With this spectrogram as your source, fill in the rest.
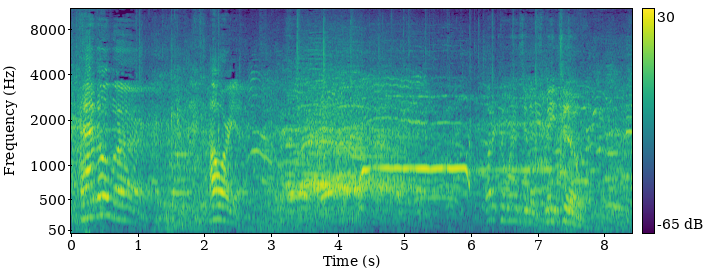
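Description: A crowd sings and chants together.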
